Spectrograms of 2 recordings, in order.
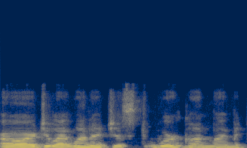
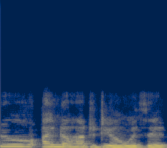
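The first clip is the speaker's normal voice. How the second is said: play-acted sweet, gentle, humble, modest tone; 4 semitones higher than usual. Retelling a patient's reply to a question about pain: imitating someone speaking sweetly and humbly. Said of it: "very sweetly and humbly".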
